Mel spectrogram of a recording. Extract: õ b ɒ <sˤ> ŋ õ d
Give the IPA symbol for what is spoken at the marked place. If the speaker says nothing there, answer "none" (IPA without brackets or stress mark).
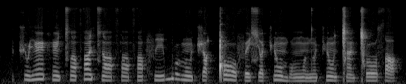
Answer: none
